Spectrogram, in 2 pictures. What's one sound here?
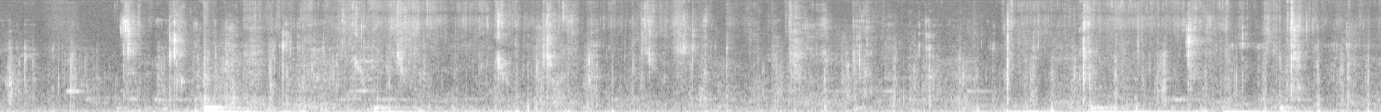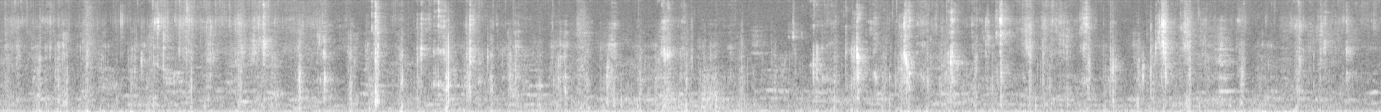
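A young woman chews food loudly and wetly, close to a microphone.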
